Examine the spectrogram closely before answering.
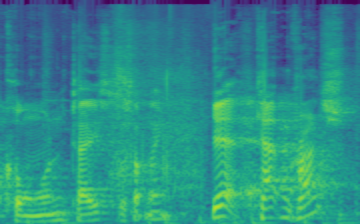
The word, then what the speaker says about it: Cap'n Crunch: Captain Crunch. Or Captain Cap'n Crunch. Cap'n Crunch. Wouldn't it be C-A-P-T-N? Captain Crunch? Do you say it like that?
